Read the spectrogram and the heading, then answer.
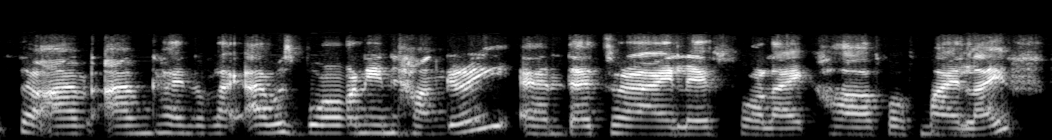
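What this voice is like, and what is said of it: Noticeable foreign accent. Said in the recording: “as you can tell from my, you know, accent, my strange accent.”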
